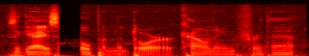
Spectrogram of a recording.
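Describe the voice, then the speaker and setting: A man with a sick voice giving relaxed, casual commentary over his own gameplay, thinking aloud as he plays. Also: rumbling low, fairly quick, gravelly, a little hiss or hum. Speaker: gameplay video host.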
